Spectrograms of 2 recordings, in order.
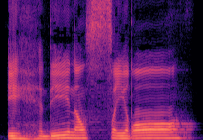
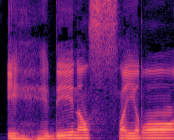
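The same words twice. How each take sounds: First: Sira, said very slowly with a thin ra; thin ra wrong. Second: Sira. said very slowly with a heavy rounded ro; heavy ro right. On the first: Teacher shows the wrong thin ra to class. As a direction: drag out Ihdinas sira, with thin ra. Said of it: "bukan ra". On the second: Teacher shows the correct heavy ro to class. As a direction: drag out ihdinas sira. with heavy ro. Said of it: "ro-nya tebal". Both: Shown as a demonstration.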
